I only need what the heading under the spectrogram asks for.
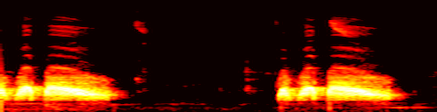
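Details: Tekukur, or spotted dove, singing a clear melodious lure song to draw other doves into calling: two low coo phrases, each a pair of short clipped notes followed by a drawn-out, gently falling hoot.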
